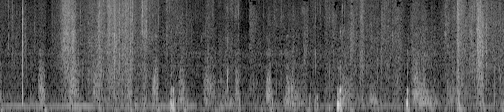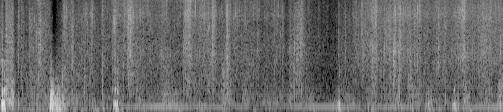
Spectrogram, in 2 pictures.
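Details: Male wild boar courting a female in the wild: a steady, deep rumbling grunt drone at the start and again in the second half, with crackling footsteps and rustling through undergrowth.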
